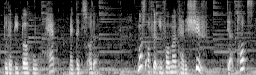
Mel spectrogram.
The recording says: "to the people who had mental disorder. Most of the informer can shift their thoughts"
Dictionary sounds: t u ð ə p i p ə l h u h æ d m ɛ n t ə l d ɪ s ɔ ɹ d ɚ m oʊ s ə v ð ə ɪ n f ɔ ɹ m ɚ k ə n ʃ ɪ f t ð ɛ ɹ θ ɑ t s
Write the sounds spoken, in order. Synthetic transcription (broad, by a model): t u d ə p i p ə l h u h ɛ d m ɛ n t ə n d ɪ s ɔ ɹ d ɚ m oʊ s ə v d ə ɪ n f ɔ m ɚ k ə n ʃ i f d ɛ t ɑ t s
